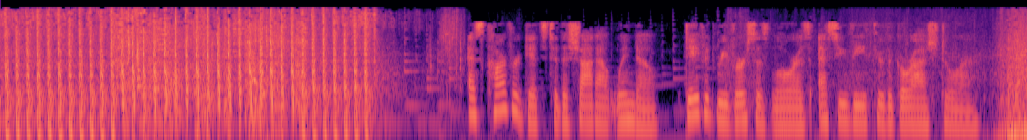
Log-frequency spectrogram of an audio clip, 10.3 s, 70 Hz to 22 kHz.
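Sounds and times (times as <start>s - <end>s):
heavy machine gun firing: 0.0s - 3.9s
speech: 4.7s - 10.1s.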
